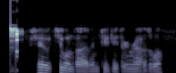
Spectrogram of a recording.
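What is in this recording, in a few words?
Police District Dispatch, p25; Raleigh; Northeast; wake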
